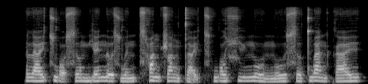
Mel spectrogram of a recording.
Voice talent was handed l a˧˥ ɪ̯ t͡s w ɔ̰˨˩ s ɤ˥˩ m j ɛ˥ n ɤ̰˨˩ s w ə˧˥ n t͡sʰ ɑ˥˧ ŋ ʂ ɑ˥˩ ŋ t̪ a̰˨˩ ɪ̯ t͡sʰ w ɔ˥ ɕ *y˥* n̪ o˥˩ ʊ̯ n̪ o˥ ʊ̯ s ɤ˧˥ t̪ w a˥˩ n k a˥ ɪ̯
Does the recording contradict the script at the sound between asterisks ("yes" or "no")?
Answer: no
